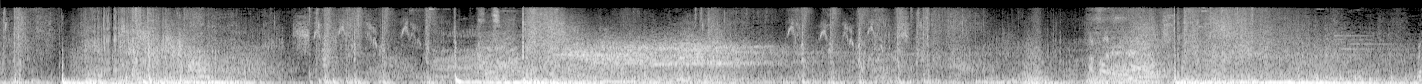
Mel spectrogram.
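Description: A Confringo blast spell explodes in Hogwarts Legacy, with loud booming impacts and rumbling bursts repeating over game sounds and a low drone, with no speech.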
